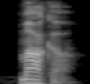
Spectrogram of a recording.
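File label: "marker", Australian English; pronunciations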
